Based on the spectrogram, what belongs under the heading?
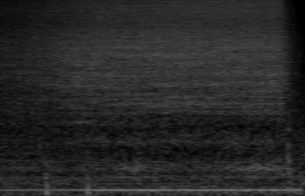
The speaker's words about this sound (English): I'm going to just rinse them under cold water and then lay them out.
